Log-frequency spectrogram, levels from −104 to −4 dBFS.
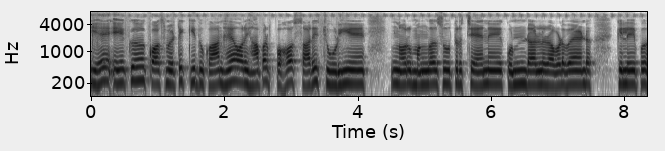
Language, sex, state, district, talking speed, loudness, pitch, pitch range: Hindi, female, Punjab, Pathankot, 145 wpm, -15 LUFS, 195 Hz, 185-200 Hz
